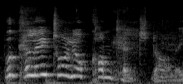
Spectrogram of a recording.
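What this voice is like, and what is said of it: Posh royal British accent. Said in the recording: “Speaking with a rather royal accent there.”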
